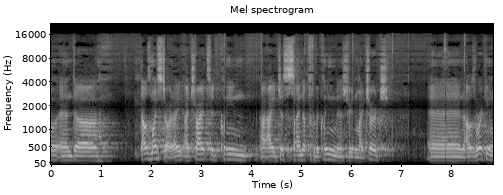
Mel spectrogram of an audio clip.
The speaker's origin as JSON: {"language": "English", "town": "Brooklyn", "region": "New York", "country": "United States", "tie": "born or raised there", "said": "You know, I grew up in Brooklyn. That doesn't, guns and gunfire, that doesn't faze me."}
